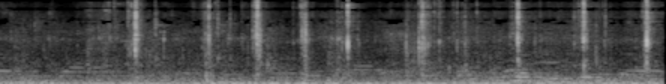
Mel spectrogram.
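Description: Plastic clothes hangers clicking against a metal clothing rack as shirts are pushed along it one at a time: a sharp click roughly every half second, at an uneven pace.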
